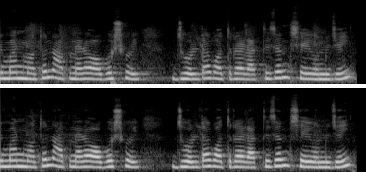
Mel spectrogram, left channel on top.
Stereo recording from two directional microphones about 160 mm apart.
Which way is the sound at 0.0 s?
10° right (ahead or behind).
